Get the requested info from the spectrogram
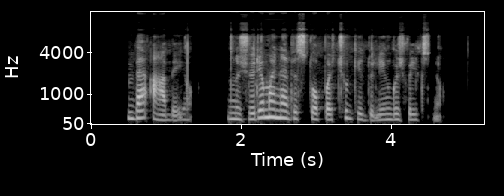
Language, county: Lithuanian, Šiauliai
